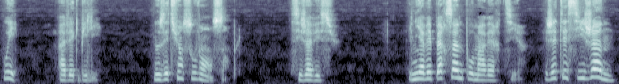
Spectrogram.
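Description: A woman's voice: medium pitch, unhurried, pauses often, darkish tone. Woman voicing a tearful naive young woman. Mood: hesitant. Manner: hesitant, sobbing, pleading.

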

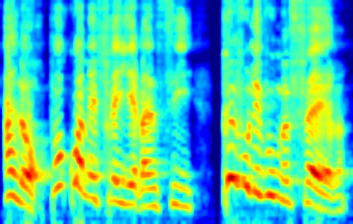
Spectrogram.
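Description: A woman voicing a deaf, frightened old lady with a trembling, high-pitched voice. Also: very animated, unhurried. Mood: alarmed, shrill.

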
